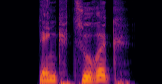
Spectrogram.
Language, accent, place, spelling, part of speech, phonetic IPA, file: German, Germany, Berlin, denk zurück, verb, [ˌdɛŋk t͡suˈʁʏk], De-denk zurück.ogg
- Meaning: singular imperative of zurückdenken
